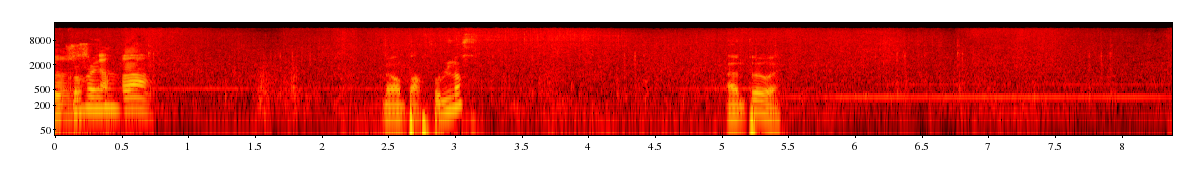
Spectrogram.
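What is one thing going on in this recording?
Rough sea waves surge and splash around a wooden ship.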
